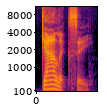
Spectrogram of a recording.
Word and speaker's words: galaxy: of stars in our galaxy galaxy the stress is on the first syllable g g Galaxy say it with a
